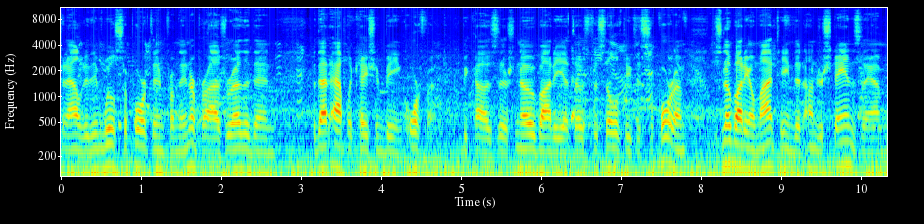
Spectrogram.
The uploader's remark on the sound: an Interview in Action live from ViVe 2023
